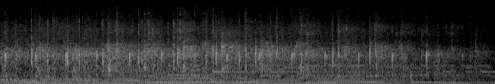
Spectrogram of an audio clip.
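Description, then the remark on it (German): Sustained applause from an audience in a hall welcoming a speaker to a talk about the Bible, a dense, steady patter of many hands clapping at a fairly even loudness throughout, with a low hum underneath and no voices. “Bitte im Saal begrüßt ihn doch mit einem warmen Applaus.”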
